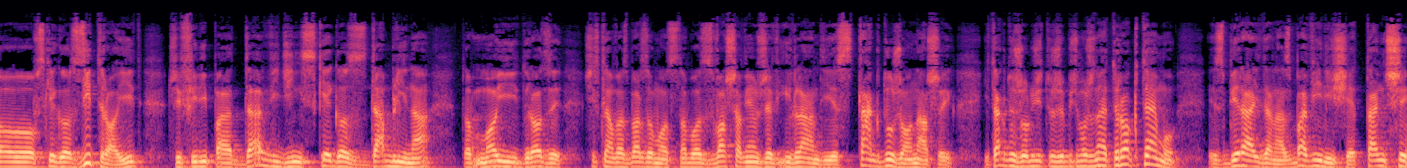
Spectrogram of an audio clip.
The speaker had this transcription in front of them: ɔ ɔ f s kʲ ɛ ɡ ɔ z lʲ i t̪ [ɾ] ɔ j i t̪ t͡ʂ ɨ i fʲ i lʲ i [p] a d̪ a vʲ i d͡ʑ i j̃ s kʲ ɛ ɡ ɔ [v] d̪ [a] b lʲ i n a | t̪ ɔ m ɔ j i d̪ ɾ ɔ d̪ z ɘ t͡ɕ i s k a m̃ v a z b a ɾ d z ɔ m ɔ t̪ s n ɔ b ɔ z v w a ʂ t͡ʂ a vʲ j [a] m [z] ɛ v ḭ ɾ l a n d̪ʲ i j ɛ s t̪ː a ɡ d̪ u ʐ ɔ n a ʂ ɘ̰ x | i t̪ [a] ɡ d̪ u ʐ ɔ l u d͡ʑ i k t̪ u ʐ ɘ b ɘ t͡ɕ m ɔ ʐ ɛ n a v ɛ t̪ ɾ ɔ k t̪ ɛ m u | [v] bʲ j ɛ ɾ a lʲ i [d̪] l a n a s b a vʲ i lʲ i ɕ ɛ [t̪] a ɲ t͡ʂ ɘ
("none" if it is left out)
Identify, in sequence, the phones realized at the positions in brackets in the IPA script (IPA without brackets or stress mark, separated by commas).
ɾ, p, z, a, ɛ, ʐ, a, z, d̪, t̪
